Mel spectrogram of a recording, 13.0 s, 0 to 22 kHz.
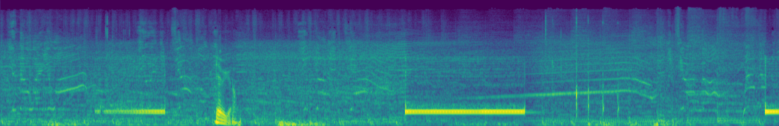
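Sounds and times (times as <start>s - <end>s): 
ringback tone of an outgoing phone call: 1.6s - 2.8s, 6.8s - 8.8s, 12.8s - 12.9s
speech: 3.6s - 4.1s.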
